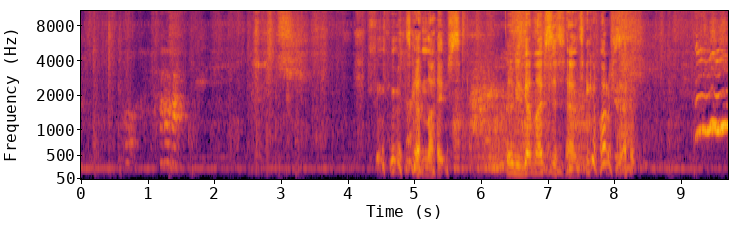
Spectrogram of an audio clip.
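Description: Two young boys laugh and squeal while playing.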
